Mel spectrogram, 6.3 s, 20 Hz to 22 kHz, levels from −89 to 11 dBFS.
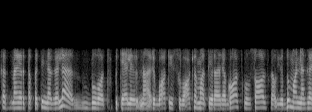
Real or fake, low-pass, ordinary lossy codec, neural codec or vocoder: real; 3.6 kHz; Opus, 64 kbps; none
